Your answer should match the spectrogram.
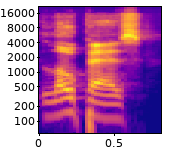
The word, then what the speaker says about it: Lopez: By the way, he pronounces his last name accurately. He's not out here calling himself Jason Lopes like Castellanos. complete ashamed of his heritage faker. Let's get Jason Lopez where he belongs down here in uh in Miami.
